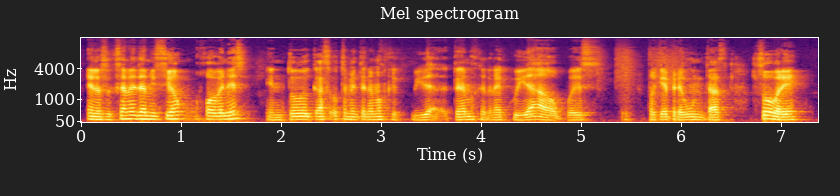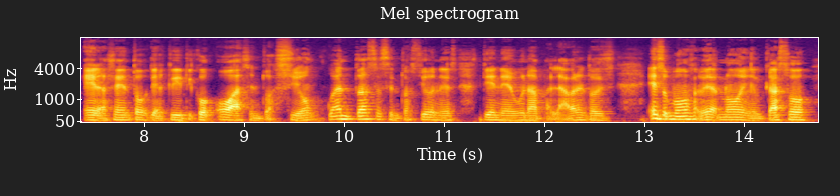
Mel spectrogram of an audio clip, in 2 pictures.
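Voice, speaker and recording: A man's voice: on the low side, moderate pace. A Peruvian man teaching a school lesson online, speaking to his students often and repeating lists in a chanting way. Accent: Peruvian Spanish. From Peru. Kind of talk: classroom lesson. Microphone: online class.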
